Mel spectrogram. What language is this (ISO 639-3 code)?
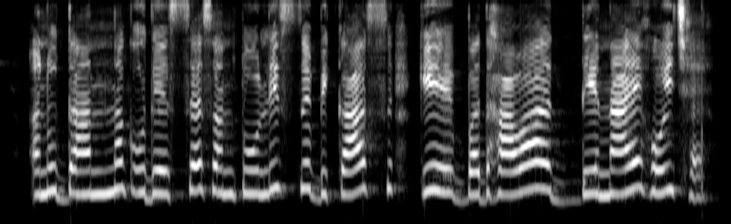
mai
